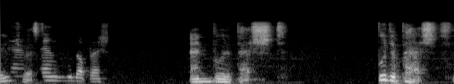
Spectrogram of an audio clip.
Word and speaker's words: Budapest: Budapest, if you want to say it right. Not Budapest. Yeah. Budapest. Yeah. Like borscht.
